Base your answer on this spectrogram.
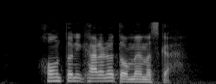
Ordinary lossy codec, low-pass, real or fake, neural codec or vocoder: Opus, 64 kbps; 7.2 kHz; fake; codec, 16 kHz in and 24 kHz out, 0.4 kbps, LongCat-Audio-Codec, two codebook decoder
